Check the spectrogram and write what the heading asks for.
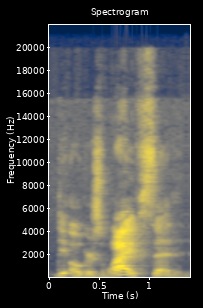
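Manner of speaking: plain reading voice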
